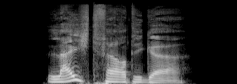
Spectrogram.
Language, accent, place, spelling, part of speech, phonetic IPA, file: German, Germany, Berlin, leichtfertiger, adjective, [ˈlaɪ̯çtˌfɛʁtɪɡɐ], De-leichtfertiger.ogg
- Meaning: 1. comparative degree of leichtfertig 2. inflection of leichtfertig: strong/mixed nominative masculine singular 3. inflection of leichtfertig: strong genitive/dative feminine singular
